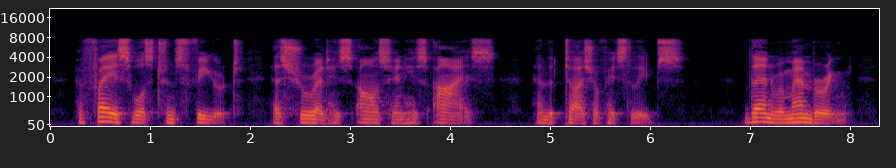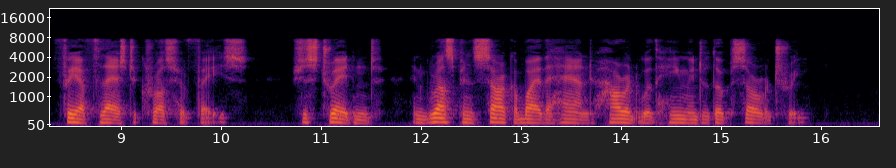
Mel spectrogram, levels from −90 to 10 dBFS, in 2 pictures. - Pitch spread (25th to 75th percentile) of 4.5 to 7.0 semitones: No, average, 2.7 semitones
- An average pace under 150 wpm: Yes, average, 140 wpm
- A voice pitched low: Yes, low, 120 Hz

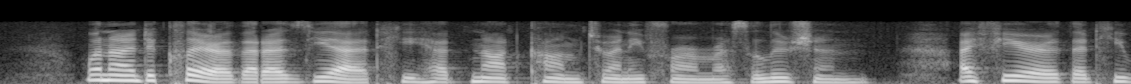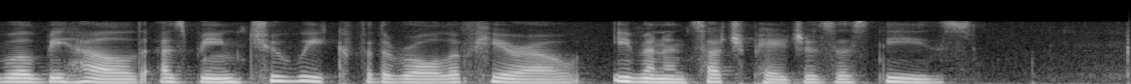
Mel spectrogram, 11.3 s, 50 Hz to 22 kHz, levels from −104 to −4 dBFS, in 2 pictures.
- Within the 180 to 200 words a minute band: Yes, average, 190 wpm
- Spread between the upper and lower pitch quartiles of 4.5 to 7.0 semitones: No, average, 3.1 semitones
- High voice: No, medium, 165 Hz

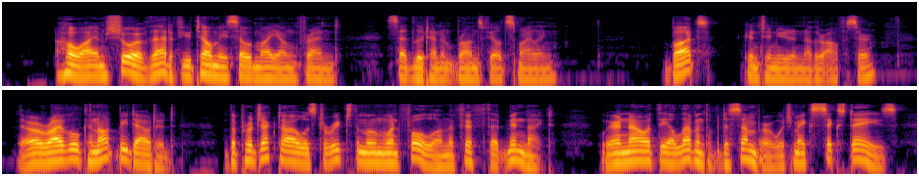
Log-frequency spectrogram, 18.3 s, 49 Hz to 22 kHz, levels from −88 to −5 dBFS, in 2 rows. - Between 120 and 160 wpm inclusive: No, average, 175 wpm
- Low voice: Yes, low, 110 Hz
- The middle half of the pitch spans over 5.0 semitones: Yes, wide, 5.4 semitones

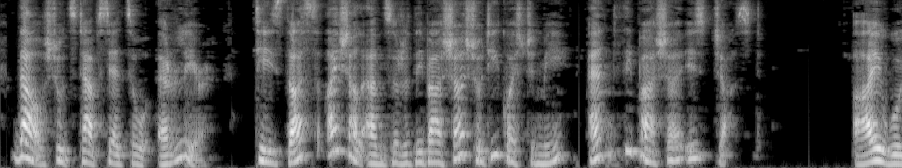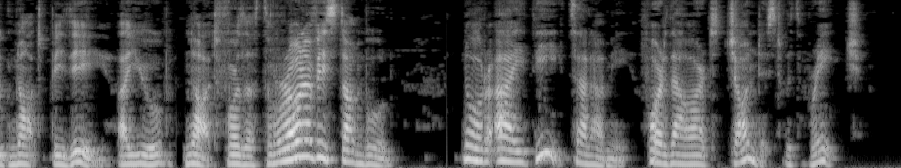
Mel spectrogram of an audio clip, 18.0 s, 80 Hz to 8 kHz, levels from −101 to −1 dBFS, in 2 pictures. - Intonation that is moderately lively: No, wide, 7.4 semitones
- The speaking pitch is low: No, medium, 185 Hz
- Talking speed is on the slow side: No, average, 145 wpm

